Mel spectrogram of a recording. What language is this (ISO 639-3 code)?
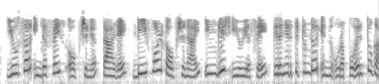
mal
